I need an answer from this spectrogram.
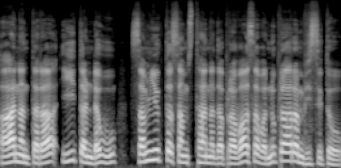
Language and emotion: Kannada, neutral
